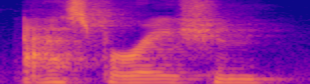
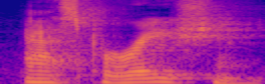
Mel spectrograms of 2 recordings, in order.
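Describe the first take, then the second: The two takes are said the same way.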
